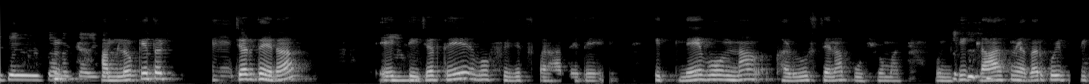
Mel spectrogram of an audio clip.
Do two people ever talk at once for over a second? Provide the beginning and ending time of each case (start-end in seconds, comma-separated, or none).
none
